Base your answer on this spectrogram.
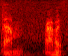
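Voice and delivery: muttered whisper of annoyance; whispered curse. Real, not acted. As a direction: curse it under your breath.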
